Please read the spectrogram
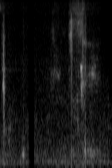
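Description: Near silence, with a faint, brief breathy voice sound, like a whisper, about one and a half seconds in.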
